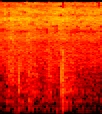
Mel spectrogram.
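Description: Mushrooms browning in a pan, a soft steady sizzle with a couple of faint stirring scrapes, quiet and close.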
